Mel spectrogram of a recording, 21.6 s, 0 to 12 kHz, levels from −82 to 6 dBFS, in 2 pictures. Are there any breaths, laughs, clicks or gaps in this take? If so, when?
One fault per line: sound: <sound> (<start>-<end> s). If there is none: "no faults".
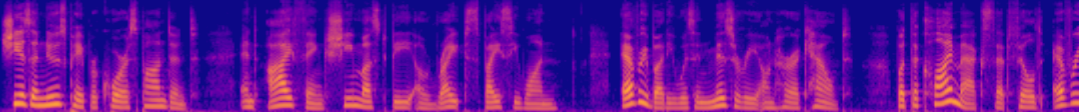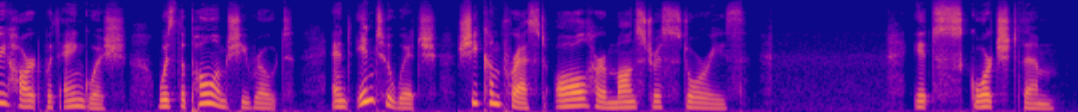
no faults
